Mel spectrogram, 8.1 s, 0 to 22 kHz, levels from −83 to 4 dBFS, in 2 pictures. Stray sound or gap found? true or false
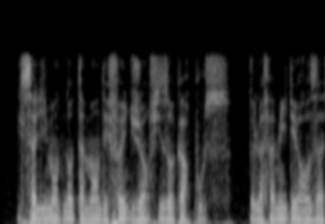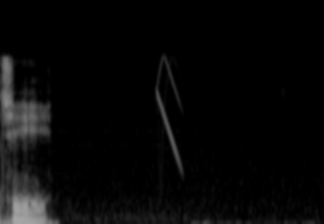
true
